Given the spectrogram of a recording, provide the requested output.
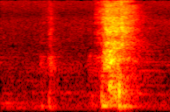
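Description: A small dog, a Shih Tzu, lets out a single short, airy snuffle, almost a sneeze. The burst is noisy rather than tonal, the kind of little sound it makes while begging for food.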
